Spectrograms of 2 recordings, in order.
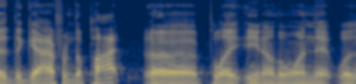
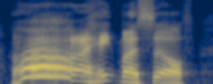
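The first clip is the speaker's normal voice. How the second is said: louder, higher mock despair; anguished outburst; 6 semitones higher, 8 dB louder than usual. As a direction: wail it in self-disgust. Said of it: "she goes".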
